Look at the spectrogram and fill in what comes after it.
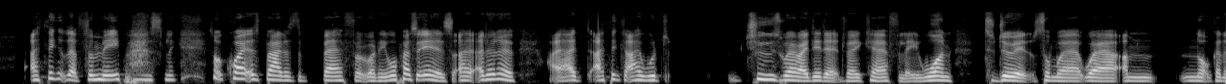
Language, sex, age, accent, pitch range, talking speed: English, female, 40-59, British, 155-195 Hz, 220 wpm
